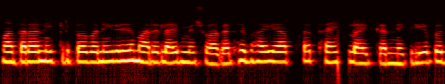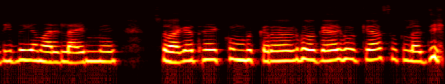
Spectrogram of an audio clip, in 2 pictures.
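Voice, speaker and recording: A woman's voice: on the high side, muffled recording. A woman who sings folk songs, chatting casually on a live stream with an Awadhi-tinged Hindi accent, reading viewer comments aloud, chuckling often and trading devotional greetings. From Awadh region of India.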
